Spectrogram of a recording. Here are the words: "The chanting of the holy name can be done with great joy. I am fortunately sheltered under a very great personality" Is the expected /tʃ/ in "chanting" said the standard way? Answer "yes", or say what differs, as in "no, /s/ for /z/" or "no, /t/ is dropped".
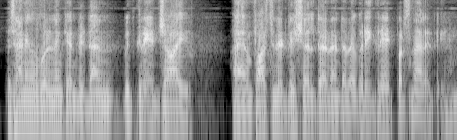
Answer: no, /s/ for /tʃ/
